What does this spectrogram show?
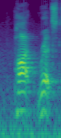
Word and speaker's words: Pottratz: name my last name it is pot res pot Ritz like a Ritz cracker look see that's pretty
